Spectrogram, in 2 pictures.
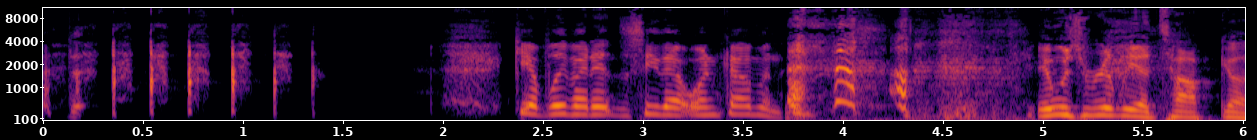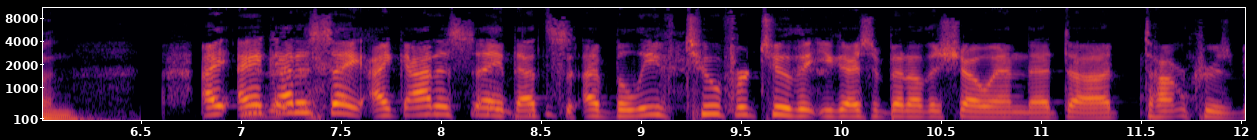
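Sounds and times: person laughing: 0.0 - 1.5, 3.7 - 5.8.

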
